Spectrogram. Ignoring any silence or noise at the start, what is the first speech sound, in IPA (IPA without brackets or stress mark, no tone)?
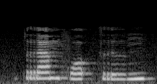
p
